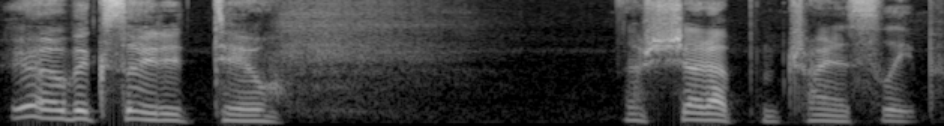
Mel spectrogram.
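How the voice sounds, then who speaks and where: A man's voice: fairly high pitch, expressive, takes it slowly, no echo. A young man acting as a blunt, teasing friend, with casual audio drama delivery. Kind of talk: naturalistic audio drama dialogue.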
